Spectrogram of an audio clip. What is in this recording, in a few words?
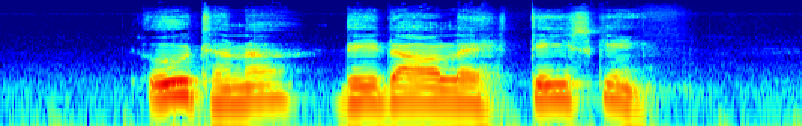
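"utana didaleidisgi", Cherokee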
